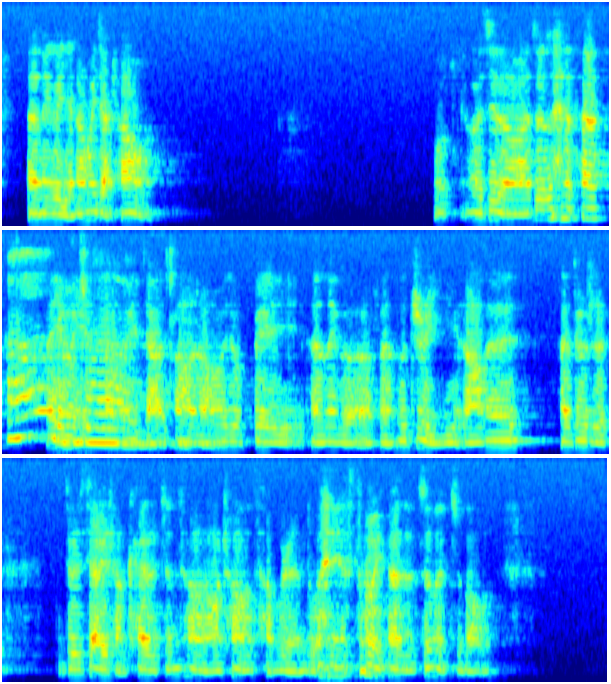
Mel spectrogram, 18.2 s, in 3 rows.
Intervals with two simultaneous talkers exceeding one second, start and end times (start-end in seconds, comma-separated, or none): 6.5-8.3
